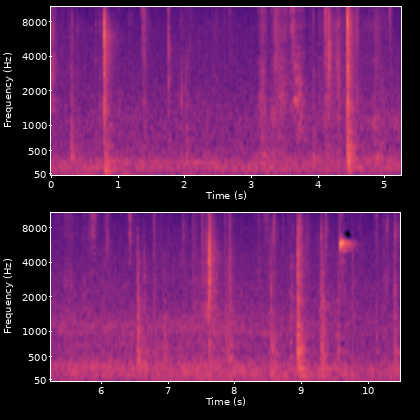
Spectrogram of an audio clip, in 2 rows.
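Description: Scattered light clicks and taps of small hand tools and gloved fingers handling a PS4 Slim motherboard on the bench, irregular, with the sharpest click about halfway through and a few more near the end.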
